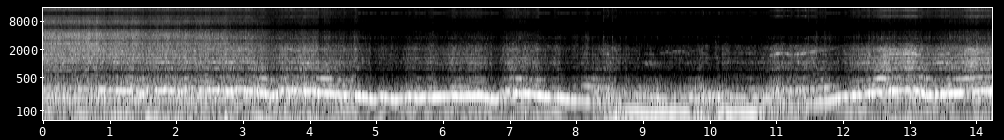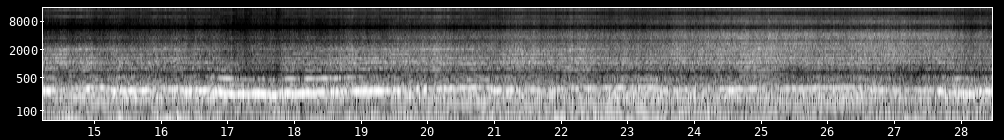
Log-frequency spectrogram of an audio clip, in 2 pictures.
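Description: Rally car engine under hard driving on a special stage, the revs rising and falling with throttle and gear changes. About a third of the way in the revs drop low for a few seconds, then climb back as the car accelerates away.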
